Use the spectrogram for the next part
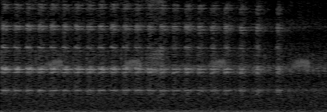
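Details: Higurashi cicada calling in Okumikawa, Japan, a clear, bell-like high trill pulsing roughly three times a second with a gently wavering rhythm, slowly softening toward the end.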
